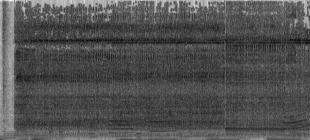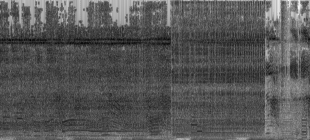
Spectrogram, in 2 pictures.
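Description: A radio-controlled car's small nitro glow engine running and revving, its pitch rising and falling. It is mixed over background guitar music with a steady bass line.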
